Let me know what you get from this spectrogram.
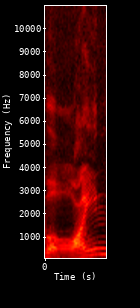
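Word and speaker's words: غين: ख अब गन जो है ये भी मोटा अल्फाबेट है। लेकिन जब हम इसको प्रोनाउंस करेंगे तो ये ग ये वाला साउंड नहीं आना चाहिए। सो it should be गन।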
